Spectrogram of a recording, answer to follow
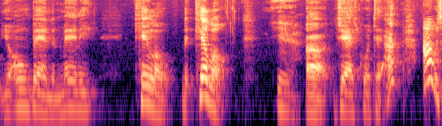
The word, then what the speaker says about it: Kellough: Would you say It's an Irish name. It's really Kellough. Kellough? Kellough. Yeah. Yeah. Kellough. So O-U-G-H. do people call you Manny Kellogg? Some Oh, of them Kellough. try to pronounce the last Kellough. name. Kellough. I've been called all kind of names. Kellough. Kellough. But it's really Kellough.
